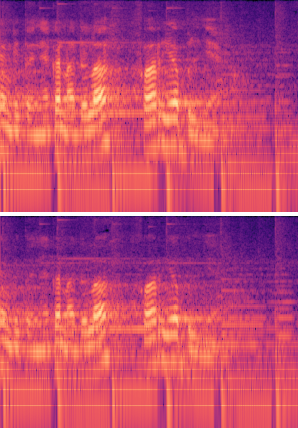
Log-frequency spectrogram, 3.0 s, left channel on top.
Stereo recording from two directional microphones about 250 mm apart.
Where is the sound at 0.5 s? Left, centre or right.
Centre.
